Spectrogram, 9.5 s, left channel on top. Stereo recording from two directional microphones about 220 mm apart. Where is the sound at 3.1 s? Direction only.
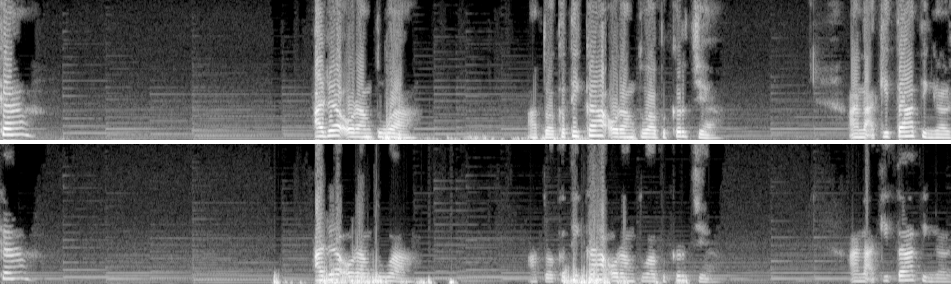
30° left (ahead or behind).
